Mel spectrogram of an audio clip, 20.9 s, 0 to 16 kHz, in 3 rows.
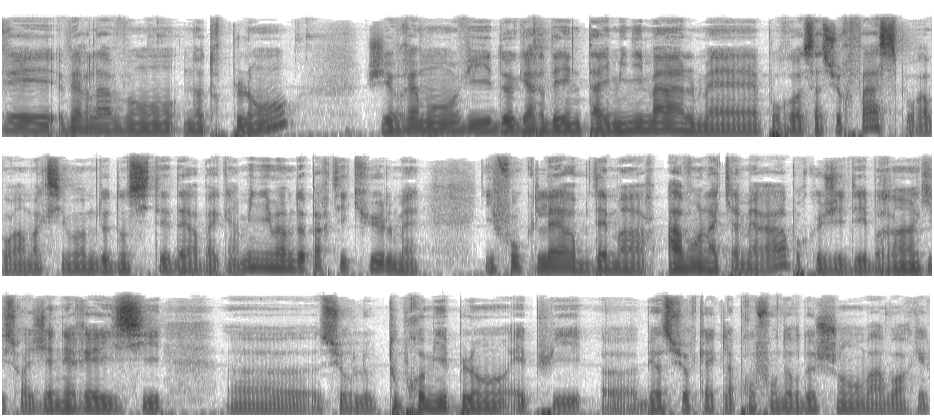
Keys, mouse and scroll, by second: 0.0 Tab, 0.7 right click, 1.9 shift+right click, 2.6 g, 11.0 click, 13.0 Tab, 18.2 middle click.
